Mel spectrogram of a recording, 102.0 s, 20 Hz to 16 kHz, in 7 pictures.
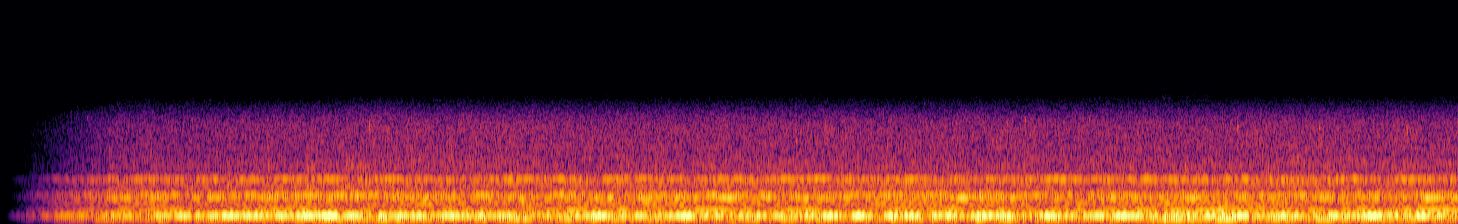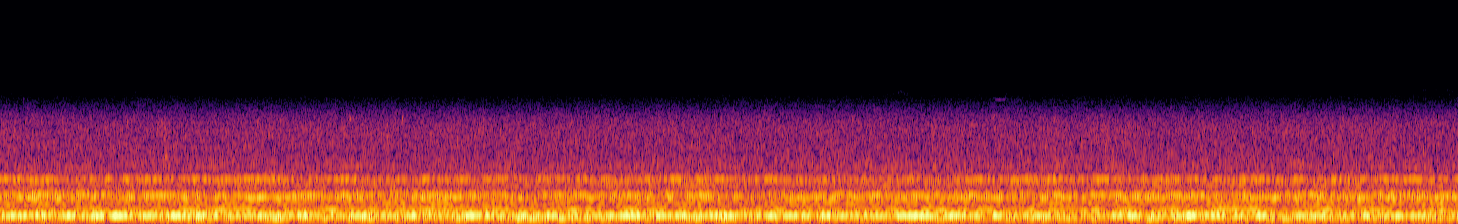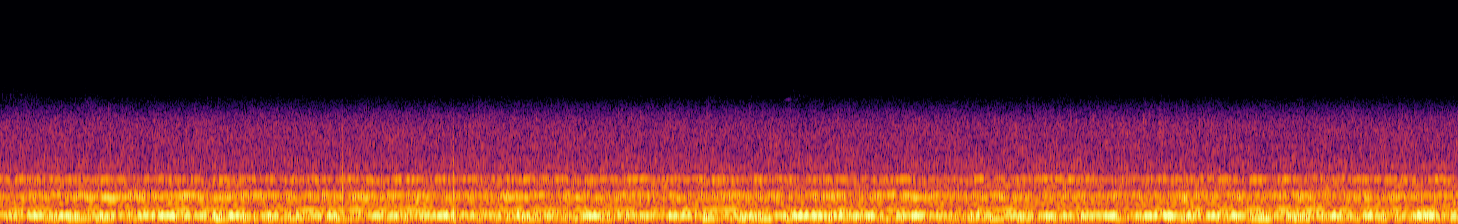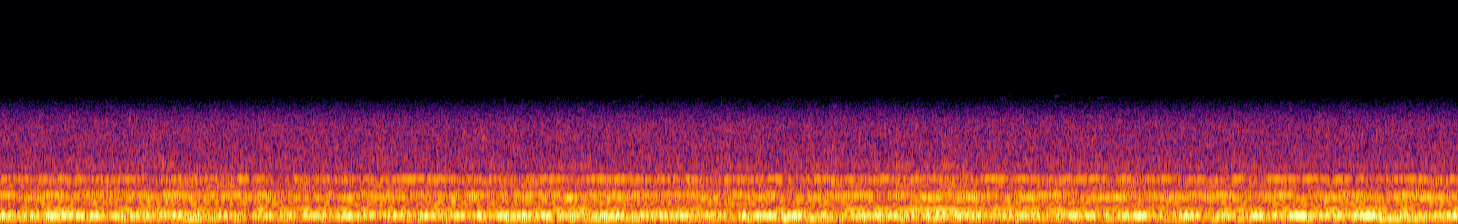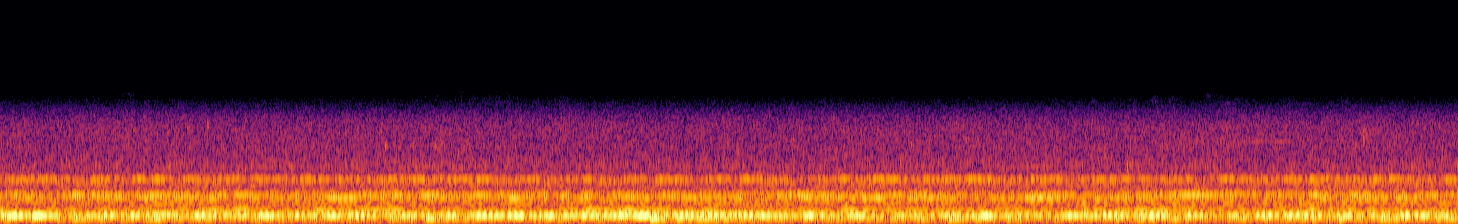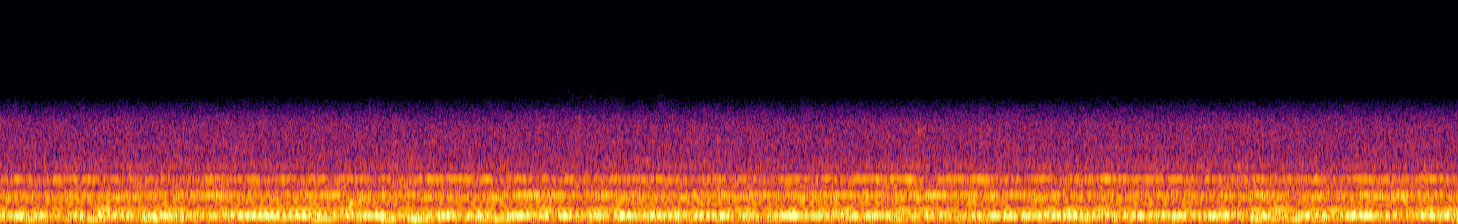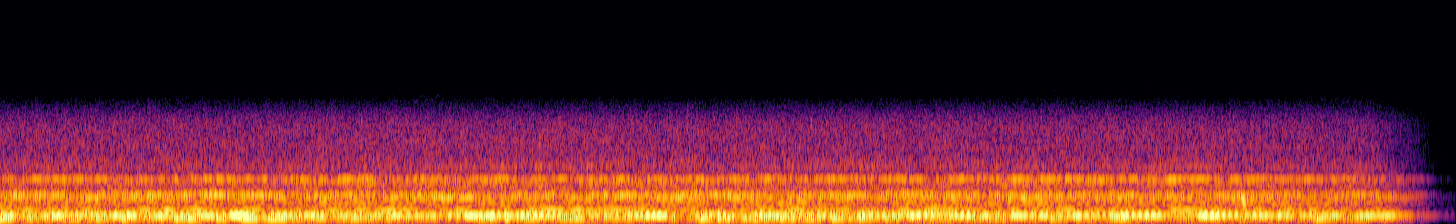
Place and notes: {
  "title": "Walking Holme Sewer Housing",
  "date": "2011-04-20 10:29:00",
  "description": "The valley sewer runs in a pipe in the river bed on this stretch. Occasionally there are square steel boxes. This is a contact mic on top of one.",
  "latitude": "53.56",
  "longitude": "-1.80",
  "altitude": "187",
  "timezone": "Europe/London"
}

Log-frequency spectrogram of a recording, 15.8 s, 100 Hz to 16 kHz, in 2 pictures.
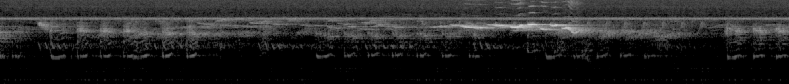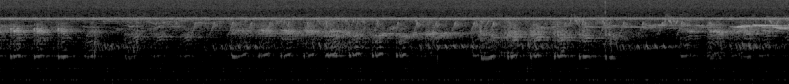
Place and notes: {
  "title": "華龍巷, 五城村, Yuchi Township - Frogs chirping and Birds singing",
  "date": "2016-04-26 06:47:00",
  "description": "Frogs chirping, Birds singing, in the woods",
  "latitude": "23.92",
  "longitude": "120.89",
  "altitude": "716",
  "timezone": "Asia/Taipei"
}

